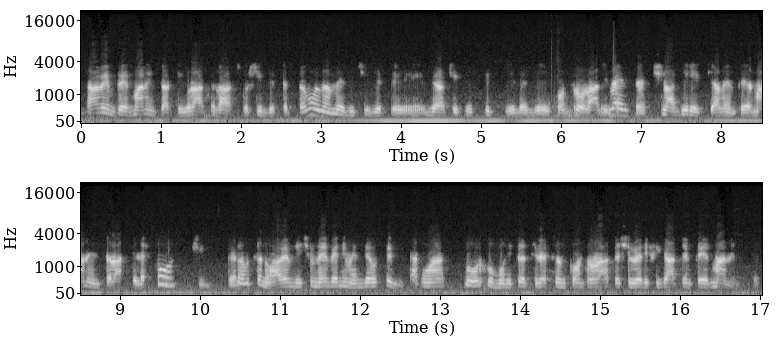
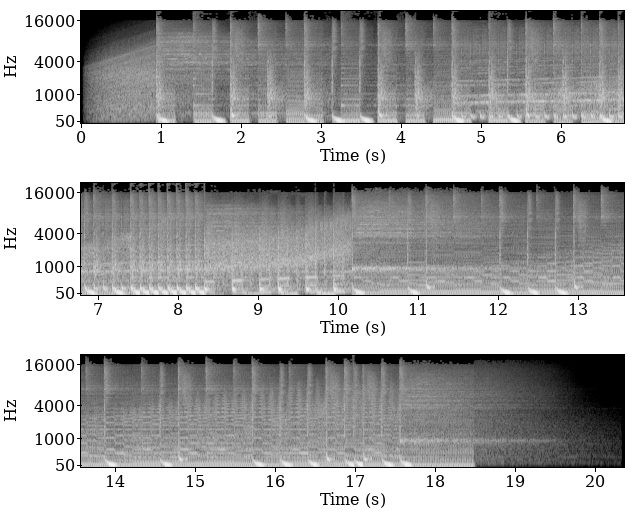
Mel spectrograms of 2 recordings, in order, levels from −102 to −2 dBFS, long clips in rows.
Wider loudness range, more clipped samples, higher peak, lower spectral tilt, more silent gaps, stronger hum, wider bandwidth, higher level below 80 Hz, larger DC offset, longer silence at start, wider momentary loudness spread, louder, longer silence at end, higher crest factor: about the same, 3 LU vs 5 LU; neither; second, -6 dBFS vs -2 dBFS; first, -7.5 dB/octave vs -4 dB/octave; neither; neither; second, 5.4 kHz vs over 20 kHz; second, -44 dBFS vs -24 dBFS; neither; second, 0 s vs 0.15 s; about the same, 9 LU vs 9 LU; second, -24 LUFS vs -21 LUFS; second, 0.05 s vs 1.5 s; about the same, 18 dB vs 18 dB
